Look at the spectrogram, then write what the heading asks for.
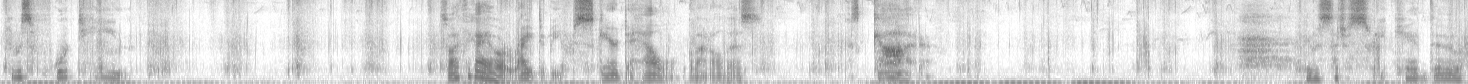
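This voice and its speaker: A young man playing a scared, grieving older teenage boy in an intimate audio roleplay, talking in a halting, casual, rambling way. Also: mid-range voice, lively intonation, vocal fry, sharp tone, a little hiss or hum, heavily acted. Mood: anguished, indignant. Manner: halting, rambling, casual youthful speech with sighs.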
